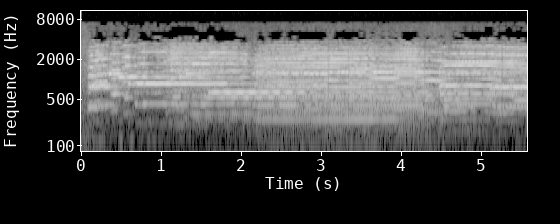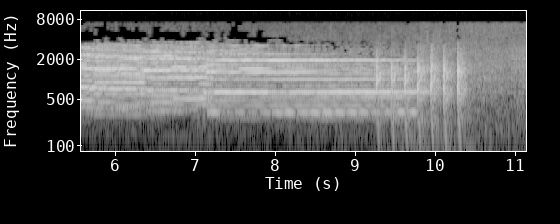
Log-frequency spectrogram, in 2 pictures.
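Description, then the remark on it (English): Sustained organ-like music plays, then near the end a quick series of about five or six sharp, loud knocks on a door cuts in. “Who knocks at my gate?”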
